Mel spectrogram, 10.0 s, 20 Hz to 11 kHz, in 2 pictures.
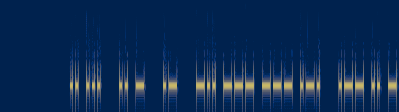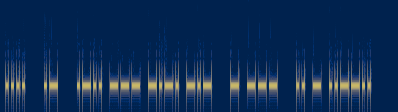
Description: Morse code, heard as a keyed tone, about 34 wpm, 700 Hz. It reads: IS IT A DOOR WITH A LOCK TO IT?
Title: Sentences from Top 1300 Words 35wpm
